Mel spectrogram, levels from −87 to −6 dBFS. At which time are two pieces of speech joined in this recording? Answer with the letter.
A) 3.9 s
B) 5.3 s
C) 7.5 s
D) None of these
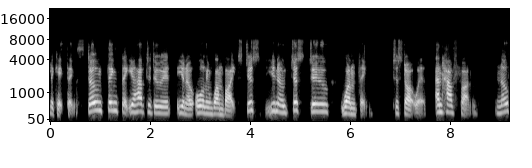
C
